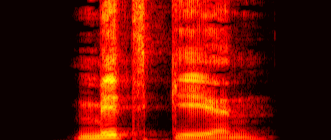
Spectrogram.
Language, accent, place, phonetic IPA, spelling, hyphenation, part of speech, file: German, Germany, Berlin, [ˈmɪtˌɡeːən], mitgehen, mit‧ge‧hen, verb, De-mitgehen.ogg
- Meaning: 1. to come along 2. to accompany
